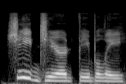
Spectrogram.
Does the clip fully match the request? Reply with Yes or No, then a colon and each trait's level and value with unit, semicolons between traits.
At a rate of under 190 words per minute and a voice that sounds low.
No: average, 140 wpm; medium, 180 Hz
